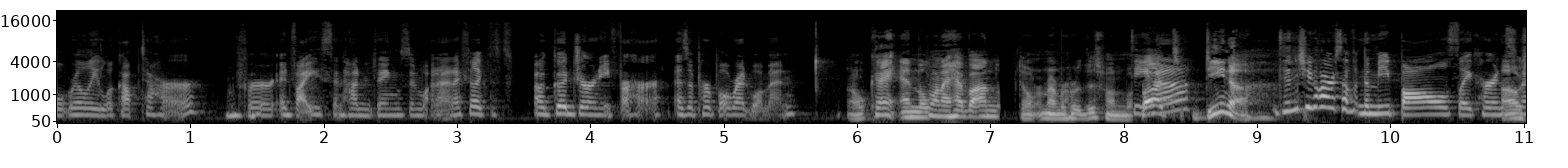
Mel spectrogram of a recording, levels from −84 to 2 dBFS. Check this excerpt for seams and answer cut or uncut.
cut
